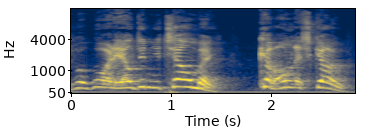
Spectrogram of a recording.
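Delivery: excited outburst. Acted. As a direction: burst out, dying to jump in. Frog excited demands, rushes off.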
